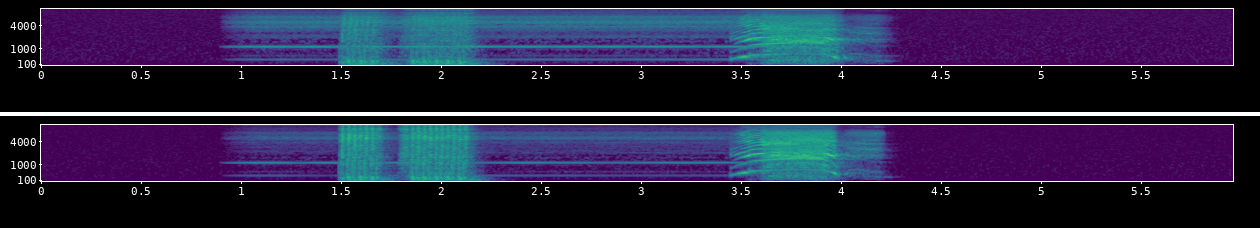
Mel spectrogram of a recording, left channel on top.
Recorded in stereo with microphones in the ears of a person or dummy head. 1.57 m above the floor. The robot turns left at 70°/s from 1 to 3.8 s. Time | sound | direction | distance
1.5 | a drill | 90° right | 1.8 m
3.5 | a scream | 5° right (ahead or behind) | 1.7 m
